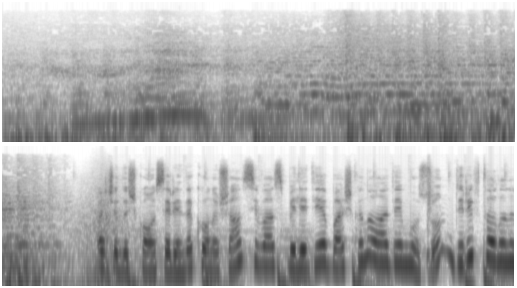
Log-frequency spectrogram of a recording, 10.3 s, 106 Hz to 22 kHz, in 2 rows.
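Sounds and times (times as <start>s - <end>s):
Ferrari engine roaring and revving while drifting at a drift arena: 0.0s - 7.8s
speech: 6.1s - 10.2s.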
